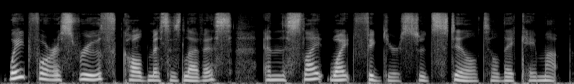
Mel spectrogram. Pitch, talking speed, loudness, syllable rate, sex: 200 Hz, 190 wpm, -19 LUFS, 4.6 syllables/s, female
